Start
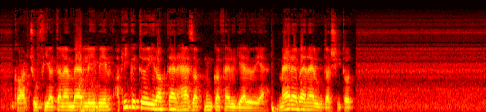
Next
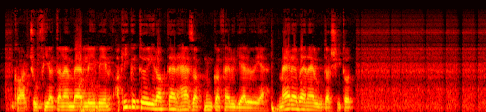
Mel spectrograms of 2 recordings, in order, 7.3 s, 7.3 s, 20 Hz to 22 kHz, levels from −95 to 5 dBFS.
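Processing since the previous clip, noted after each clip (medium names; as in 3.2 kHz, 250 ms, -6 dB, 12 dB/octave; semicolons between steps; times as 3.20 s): gate with hold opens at -36 dBFS; in parallel at +3 dB: compression, threshold -26 dBFS, peak gain reduction 11.5 dB; on the sum: trim -7.5 dB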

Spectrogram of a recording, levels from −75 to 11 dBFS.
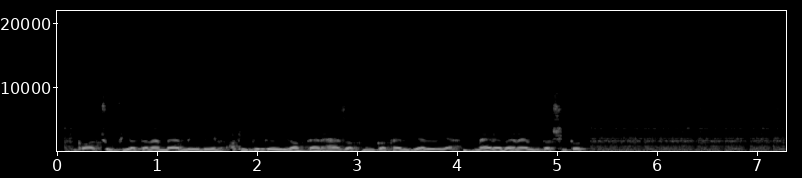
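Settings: spectral contrast enhancement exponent 2; comb 2 ms, depth 32%; trim -5 dB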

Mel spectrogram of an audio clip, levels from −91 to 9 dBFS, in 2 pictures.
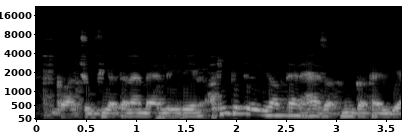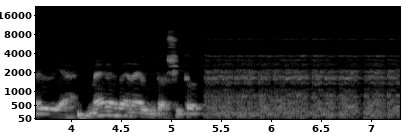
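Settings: compression, threshold -30 dBFS, peak gain reduction 7 dB; chorus 0.44 Hz, delay 20 ms, depth 7.2 ms; trim +5.5 dB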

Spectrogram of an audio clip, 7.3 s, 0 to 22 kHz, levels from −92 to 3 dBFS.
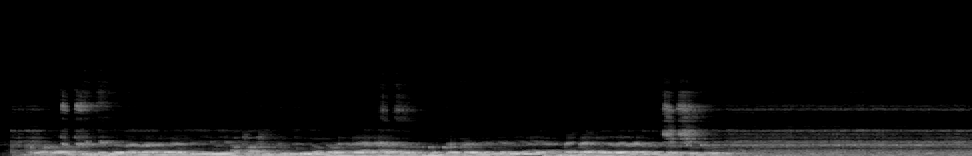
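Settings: reverberation RT60 0.60 s, pre-delay 98 ms, DRR -5.5 dB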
